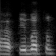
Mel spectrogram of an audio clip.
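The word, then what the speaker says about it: حديقة: তিলকা হাকিবাতু হাকিবাতু হাকিবাতু হাকিবাতুন হবে না হাকিবাতুন হবে উহা একটি বাগান তিলকা হাকিবাতু তিলকা হাকিবাতুন জামিলাতুন তিলকা হাকিবাতুন জামিলাতুন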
